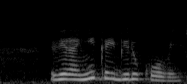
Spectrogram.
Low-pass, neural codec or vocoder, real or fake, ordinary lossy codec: 7.2 kHz; none; real; AAC, 32 kbps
